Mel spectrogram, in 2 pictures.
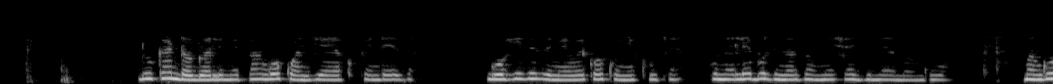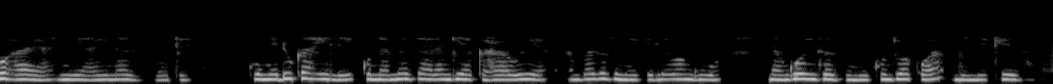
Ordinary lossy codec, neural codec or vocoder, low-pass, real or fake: Opus, 24 kbps; none; 3.6 kHz; real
